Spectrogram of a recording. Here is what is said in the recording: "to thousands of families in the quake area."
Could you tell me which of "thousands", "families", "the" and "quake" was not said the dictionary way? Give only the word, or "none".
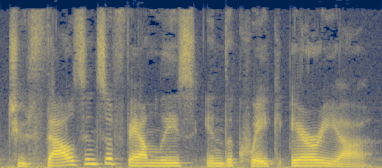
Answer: none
